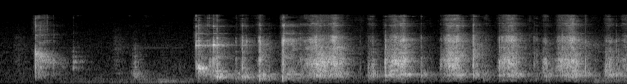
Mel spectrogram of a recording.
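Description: A Chinook 3-cup stovetop espresso maker (moka pot) being screwed together: its metal threads grate in a quick run of rasping twists, after one short scrape near the start.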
